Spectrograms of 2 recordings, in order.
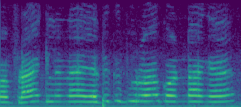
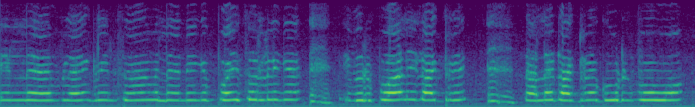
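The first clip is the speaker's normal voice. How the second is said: wailing grief, higher pitched and pleading; crying plea; 3 semitones higher than usual. Acted. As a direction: sob out the name, then beg him to come back. Friend pleads over dead Franklin.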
